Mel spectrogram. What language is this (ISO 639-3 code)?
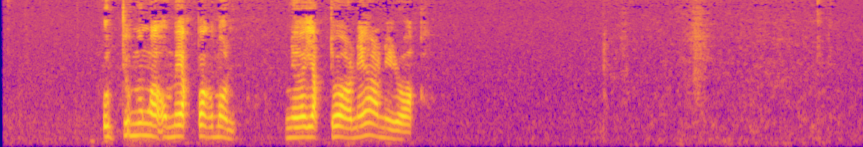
ipk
